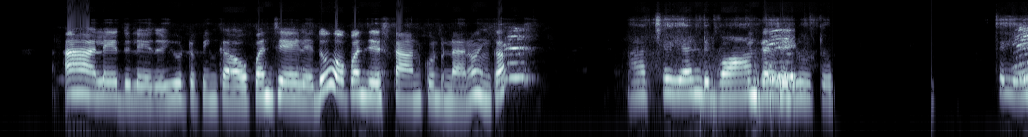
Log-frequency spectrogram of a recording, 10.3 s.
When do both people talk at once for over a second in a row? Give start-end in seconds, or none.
none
